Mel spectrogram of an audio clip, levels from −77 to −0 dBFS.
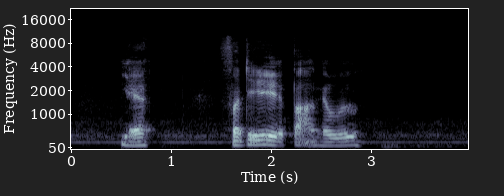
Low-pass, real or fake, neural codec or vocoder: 9.9 kHz; fake; codec, 44.1 kHz, 3.4 kbps, Pupu-Codec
